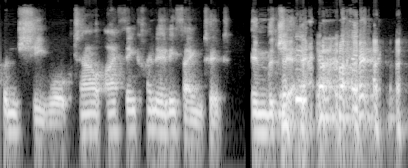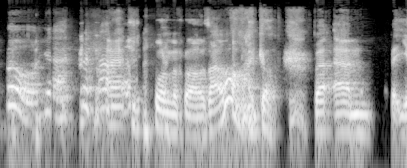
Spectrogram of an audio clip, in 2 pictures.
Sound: laughs

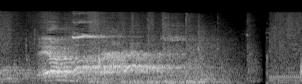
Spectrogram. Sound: screams

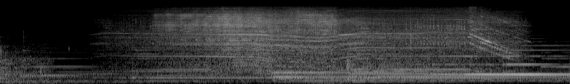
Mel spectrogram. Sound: electric saw

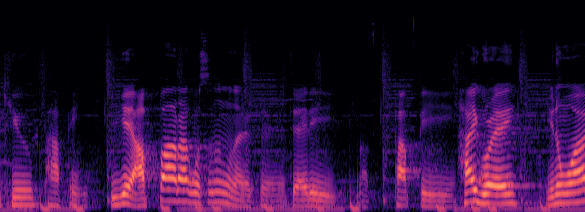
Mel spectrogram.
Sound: speaking in Korean

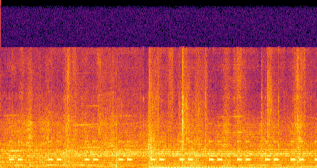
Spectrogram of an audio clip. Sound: beeping intensifies

